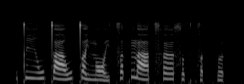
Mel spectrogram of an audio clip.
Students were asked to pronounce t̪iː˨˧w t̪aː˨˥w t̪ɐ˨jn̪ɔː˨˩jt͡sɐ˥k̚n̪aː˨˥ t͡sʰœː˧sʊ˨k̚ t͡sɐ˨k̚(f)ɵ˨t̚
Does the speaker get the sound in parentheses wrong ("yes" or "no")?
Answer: no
